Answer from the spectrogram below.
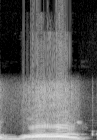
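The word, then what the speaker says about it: walk: में है एंड और वक वक अराउंड वक मतलब होता है यहां पर एल साइलेंट होगा क्योंकि के से पहले एल साइलेंट होता है तो यहां पर वक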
